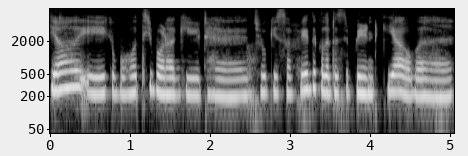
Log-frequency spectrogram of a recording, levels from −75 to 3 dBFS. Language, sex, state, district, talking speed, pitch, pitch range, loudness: Hindi, female, Jharkhand, Palamu, 190 wpm, 225 Hz, 215-240 Hz, -15 LUFS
